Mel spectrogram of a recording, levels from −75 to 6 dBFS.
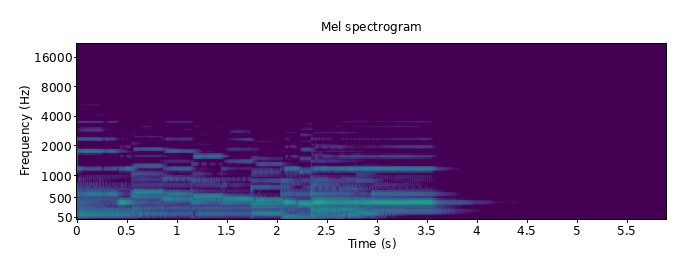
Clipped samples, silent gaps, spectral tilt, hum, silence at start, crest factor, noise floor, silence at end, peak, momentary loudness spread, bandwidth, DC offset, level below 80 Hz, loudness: under 0.1%; none; -8.5 dB/octave; none; 0 s; 14 dB; under -90 dBFS; 2 s; -22 dBFS; 8 LU; 6 kHz; under 0.1%; -60 dBFS; -36 LUFS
